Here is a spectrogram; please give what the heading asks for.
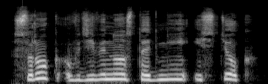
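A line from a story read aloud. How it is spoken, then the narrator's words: Plain. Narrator (Russian): сказала Эми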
